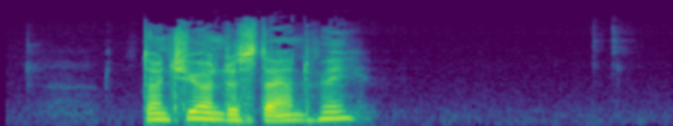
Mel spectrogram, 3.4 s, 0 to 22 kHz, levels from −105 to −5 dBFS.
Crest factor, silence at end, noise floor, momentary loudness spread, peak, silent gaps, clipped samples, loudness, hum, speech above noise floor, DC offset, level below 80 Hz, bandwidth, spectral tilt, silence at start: 20 dB; 1.6 s; -76 dBFS; 9 LU; 0 dBFS; none; under 0.1%; -17 LUFS; none; 59 dB; under 0.1%; -58 dBFS; 13 kHz; -4.5 dB/octave; 0.7 s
